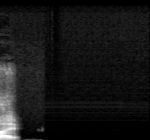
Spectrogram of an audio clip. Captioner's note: silence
